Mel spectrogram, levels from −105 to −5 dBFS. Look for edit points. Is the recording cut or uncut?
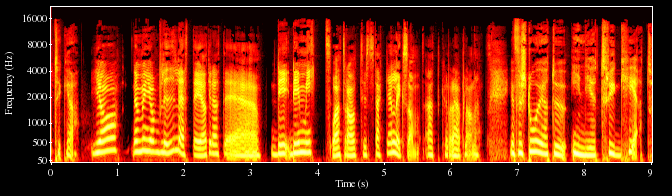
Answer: cut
